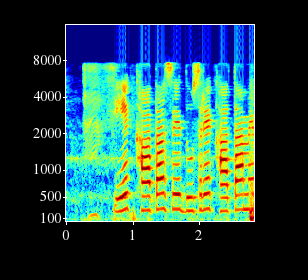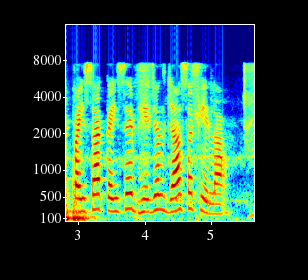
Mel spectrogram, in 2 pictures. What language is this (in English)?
Bhojpuri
